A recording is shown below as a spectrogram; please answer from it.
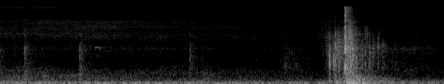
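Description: A door being moved: one short, loud rush of noise lasting about half a second near the end, after a few faint ticks.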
